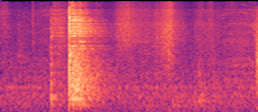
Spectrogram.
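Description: A knife gives vegetables a quick chop on a kitchen board, with a few sharp, close knocks spaced apart against quiet room background.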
